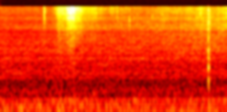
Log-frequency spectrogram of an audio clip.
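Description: Steady low rumble of city street traffic, with a brief faint hiss about half a second in.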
